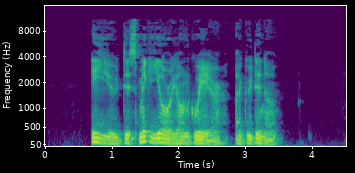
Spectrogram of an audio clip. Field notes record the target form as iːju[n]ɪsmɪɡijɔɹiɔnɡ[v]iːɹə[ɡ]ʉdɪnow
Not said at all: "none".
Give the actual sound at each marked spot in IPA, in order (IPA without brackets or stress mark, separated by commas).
d, w, ɡ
